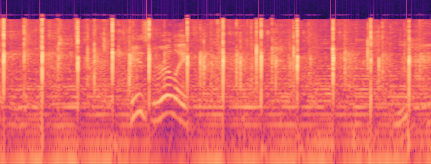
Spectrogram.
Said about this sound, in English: Hallelujah. Give Lord a hand clap for what he's done today.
